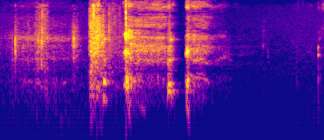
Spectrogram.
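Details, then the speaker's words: Short run of four chesty coughs in a small room from an adult whose cold has set off their chest again, worse on a misty day, with tickly mucus; cough. "apologies it's very Misty today my chest is not doing well with it"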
